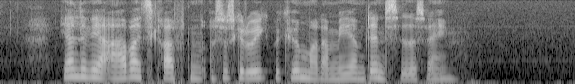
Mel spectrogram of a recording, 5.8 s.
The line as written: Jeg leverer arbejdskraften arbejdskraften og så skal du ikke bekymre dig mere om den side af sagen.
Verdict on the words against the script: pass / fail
fail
